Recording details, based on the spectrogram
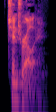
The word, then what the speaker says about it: Centrale: and I'm pretty sure that the pronunciation that you're looking for here is chin, almost like a C-H-E-N, Centrale. – Centrale.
